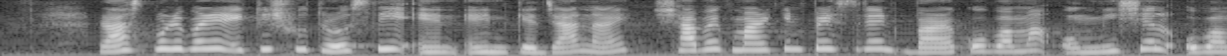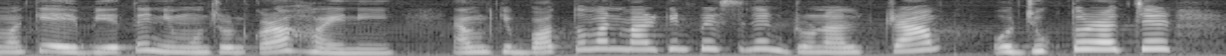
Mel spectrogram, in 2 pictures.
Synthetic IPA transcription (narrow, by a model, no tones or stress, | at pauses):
ɾad͡ʑpoɾibaɾeɾek̚ʈiʃut̪ːɾosiʔenenked͡ʑanaeʃabekmaɾkinpɾesiɖeɳʈbaɾakobamaʔomiʃelobamakeebiet̪enimont̪ɾonkɔɾaɦɔeni | ɛmonkibɔɾt̪omanmaɾkinpɾesiɖeɳʈɖonalɖʈɾamp | od͡ʑuk̚t̪oɾadʑeɾ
